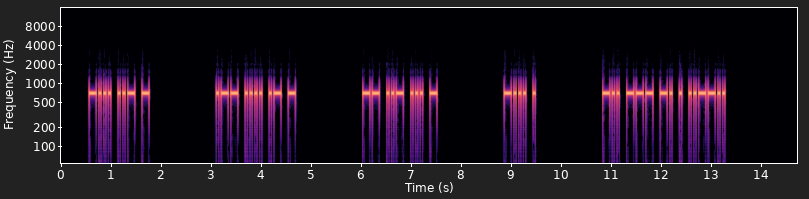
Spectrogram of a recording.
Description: Morse code, heard as a keyed tone, about 25 wpm, 700 Hz. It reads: BUT WHAT MUST BE DONE?
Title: 4x Word-Spacing - Sentences from Top 500 Words - 25wpm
